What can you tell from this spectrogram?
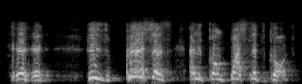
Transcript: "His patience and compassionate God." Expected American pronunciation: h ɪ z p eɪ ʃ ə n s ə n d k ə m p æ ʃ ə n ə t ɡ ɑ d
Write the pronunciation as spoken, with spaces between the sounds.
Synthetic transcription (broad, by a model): h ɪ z p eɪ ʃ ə s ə n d k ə m p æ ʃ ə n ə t ɡ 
